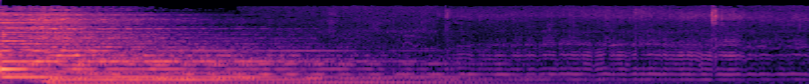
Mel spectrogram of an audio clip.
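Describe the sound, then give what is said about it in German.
Bees buzz in a steady, droning hum that starts loud, then slowly fades over a few seconds as if drifting away. No one speaks. “Habt ihr sie gehört? Die Bienen.”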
